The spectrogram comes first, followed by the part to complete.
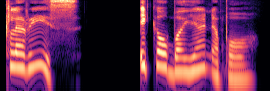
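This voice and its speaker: An elderly, wealthy grandfather, as a woman narrator puts him on, speaks with a trembling, yearning voice. The pitch is lifted and the questions come out hesitant and full of feeling, in audio drama style. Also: big pitch swings, slow pace, a little mellow, no room sound, clean studio sound. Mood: trembling, hopeful. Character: frail old rich grandfather, trembling and yearning.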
